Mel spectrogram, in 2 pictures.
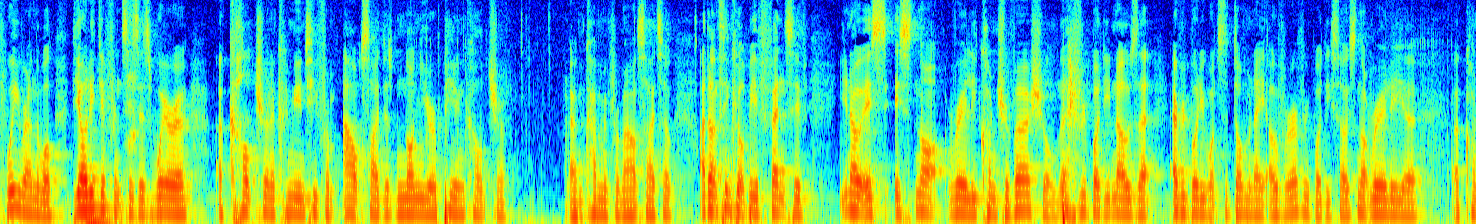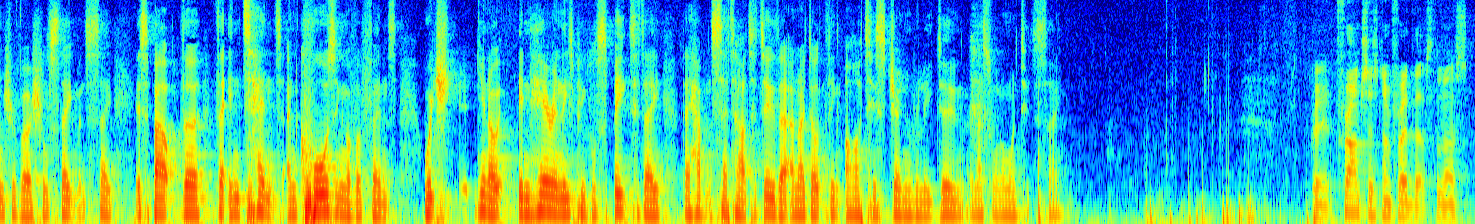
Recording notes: The question and answer session from the panel discussion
